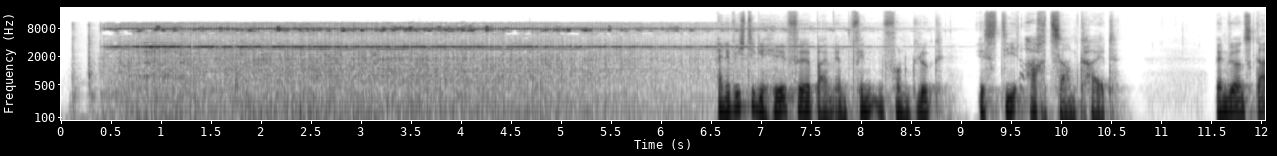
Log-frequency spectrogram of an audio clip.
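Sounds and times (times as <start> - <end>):
alarm clock ringing with a harsh metallic jangle: 0.4 - 9.0
speech: 6.6 - 10.6, 11.6 - 12.0.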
